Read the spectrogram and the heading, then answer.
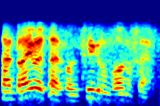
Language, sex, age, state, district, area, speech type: Tamil, male, 18-30, Tamil Nadu, Tiruvannamalai, urban, conversation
